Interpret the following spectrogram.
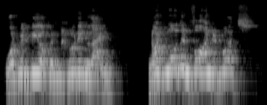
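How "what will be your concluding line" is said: usual speaking voice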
